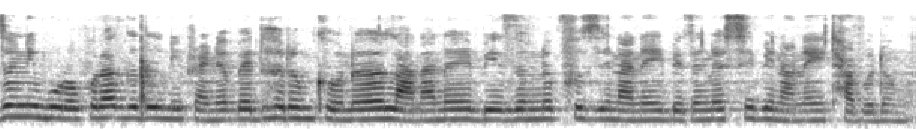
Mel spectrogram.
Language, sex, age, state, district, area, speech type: Bodo, female, 18-30, Assam, Kokrajhar, urban, spontaneous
